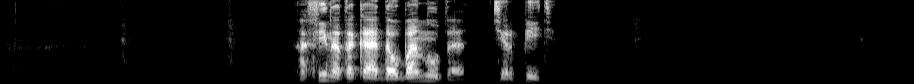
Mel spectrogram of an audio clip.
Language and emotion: Russian, angry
